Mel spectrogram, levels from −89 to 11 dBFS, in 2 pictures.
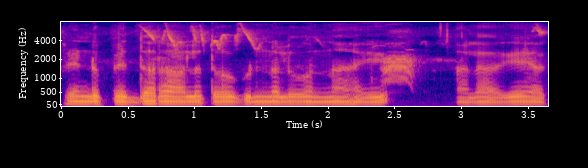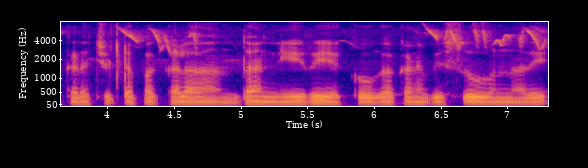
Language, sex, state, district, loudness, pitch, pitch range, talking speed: Telugu, male, Andhra Pradesh, Sri Satya Sai, -18 LUFS, 80 Hz, 80-85 Hz, 105 wpm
